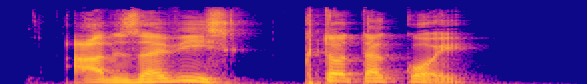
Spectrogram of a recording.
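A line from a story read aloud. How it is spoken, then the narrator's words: Shouted into the darkness. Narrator (Russian): выкрикнул я в темноту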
